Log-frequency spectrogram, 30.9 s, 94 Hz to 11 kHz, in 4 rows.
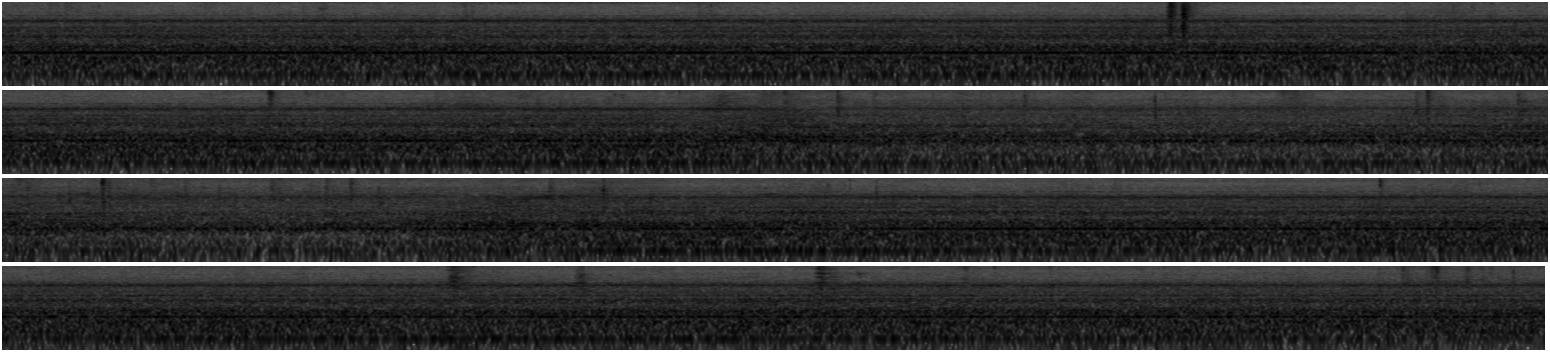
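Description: Steady cabin hum of an Embraer 170 airliner on the ground with its GE CF34-8E turbofan engines at idle, a constant whine running through it and easing slightly in the middle.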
